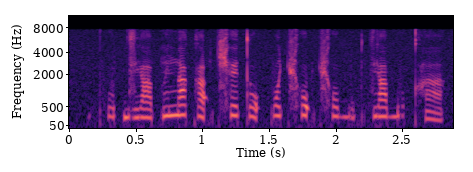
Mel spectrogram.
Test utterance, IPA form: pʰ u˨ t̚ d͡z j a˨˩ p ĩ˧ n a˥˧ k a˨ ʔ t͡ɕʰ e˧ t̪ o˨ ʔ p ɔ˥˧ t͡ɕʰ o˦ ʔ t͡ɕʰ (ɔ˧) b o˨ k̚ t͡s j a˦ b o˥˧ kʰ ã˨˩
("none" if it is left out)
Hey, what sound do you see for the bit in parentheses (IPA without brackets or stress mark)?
o˧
